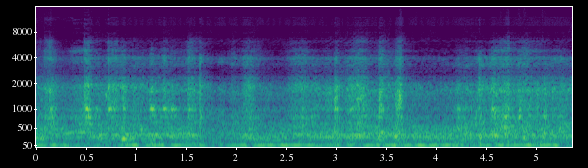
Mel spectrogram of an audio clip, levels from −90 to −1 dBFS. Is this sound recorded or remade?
remade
